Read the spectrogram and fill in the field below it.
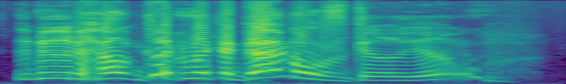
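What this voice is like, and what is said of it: Muffled character voice. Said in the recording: “in a muffled voice”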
